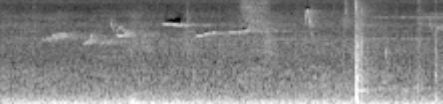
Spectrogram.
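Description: A tennis ball bounced once on a hard court, a sharp single smack about three and a half seconds in. Birds chirp high and faintly over a steady low outdoor rumble.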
